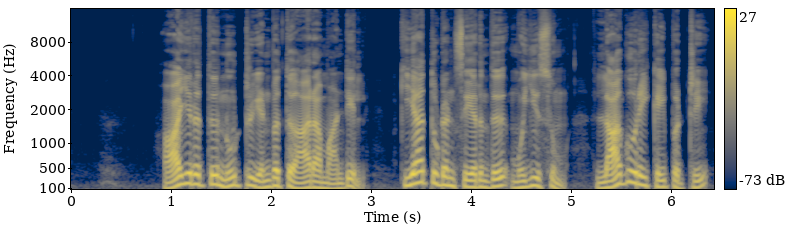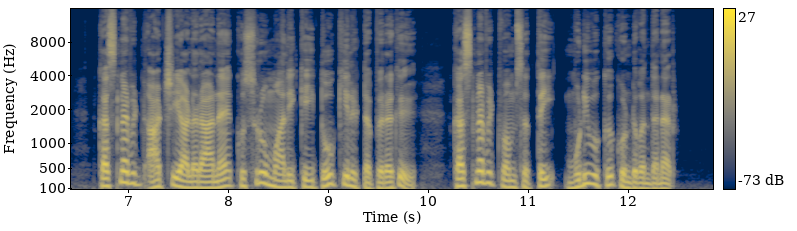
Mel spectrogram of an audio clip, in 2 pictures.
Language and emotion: Tamil, neutral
